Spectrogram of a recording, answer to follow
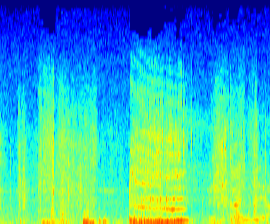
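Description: A man's short, harsh, guttural vocal noise lasting under half a second, about a second in.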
